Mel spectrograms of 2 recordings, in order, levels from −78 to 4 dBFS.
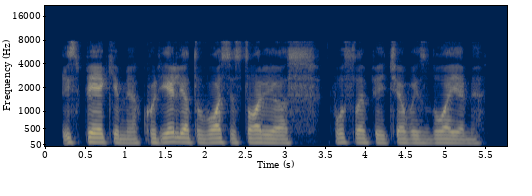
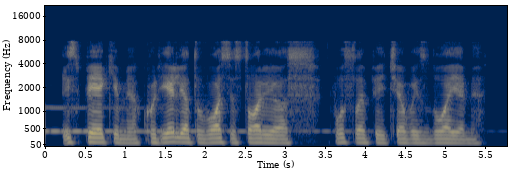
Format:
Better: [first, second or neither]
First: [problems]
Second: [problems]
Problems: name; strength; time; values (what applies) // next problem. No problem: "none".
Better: first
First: none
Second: background sound (Chink, clink); 17 dB below the speech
